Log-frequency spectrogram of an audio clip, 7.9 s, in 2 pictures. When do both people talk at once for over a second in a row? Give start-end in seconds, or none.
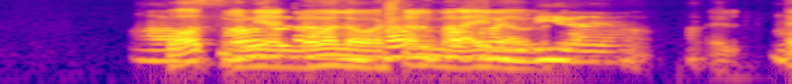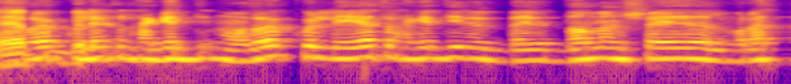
0.9-2.9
